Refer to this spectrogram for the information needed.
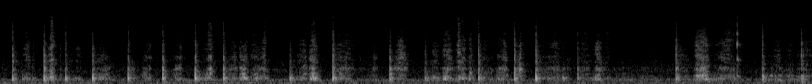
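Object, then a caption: Cardboard board game box. Fingertips and nails tap and scratch the glossy lid of a hollow cardboard Game of Life board game box. The result is a fast, uneven series of short, dry knocks with a hollow tone around 285 Hz, mixed with soft scratching. Each tap dies away almost instantly.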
